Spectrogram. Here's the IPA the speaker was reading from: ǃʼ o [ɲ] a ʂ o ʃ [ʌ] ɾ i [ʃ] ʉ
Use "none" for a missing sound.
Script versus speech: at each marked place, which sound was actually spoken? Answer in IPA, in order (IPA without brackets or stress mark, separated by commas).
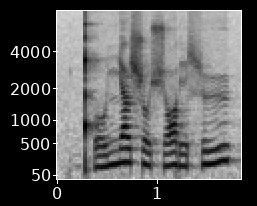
ɲ, ɔ, ɬ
